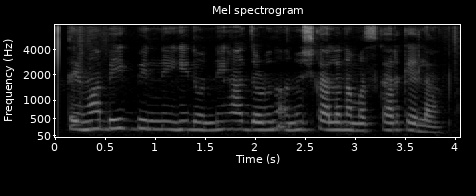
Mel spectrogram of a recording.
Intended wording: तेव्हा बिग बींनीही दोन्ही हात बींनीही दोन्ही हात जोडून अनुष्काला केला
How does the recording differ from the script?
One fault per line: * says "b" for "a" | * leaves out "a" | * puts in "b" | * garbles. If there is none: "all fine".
* leaves out "बींनीही दोन्ही हात"
* puts in "नमस्कार"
